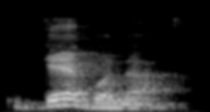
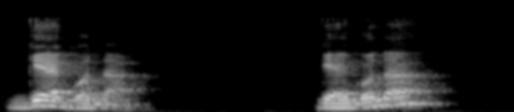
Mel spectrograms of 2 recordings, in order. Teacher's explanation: A acentuação está no Ge, na primeira sílaba.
